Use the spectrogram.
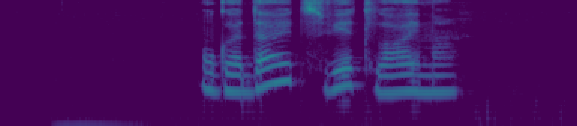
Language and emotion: Russian, sad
